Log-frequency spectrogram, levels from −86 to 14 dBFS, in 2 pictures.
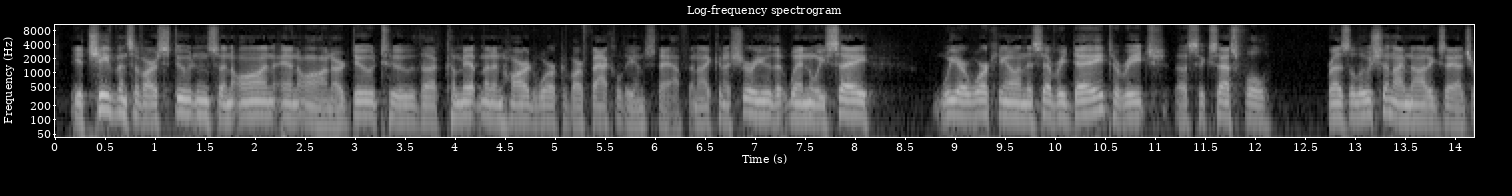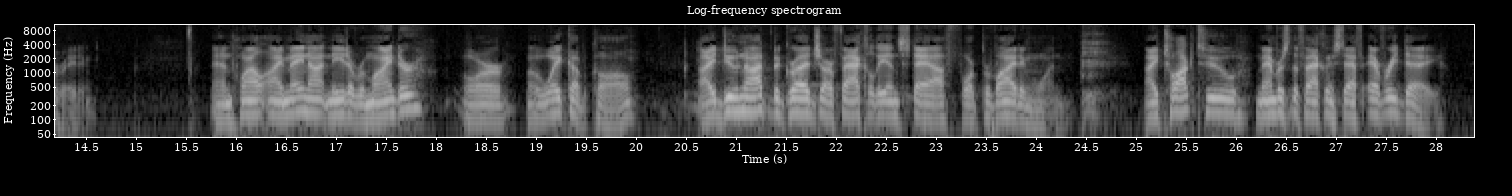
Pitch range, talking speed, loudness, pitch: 110-130 Hz, 170 wpm, -24 LUFS, 120 Hz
